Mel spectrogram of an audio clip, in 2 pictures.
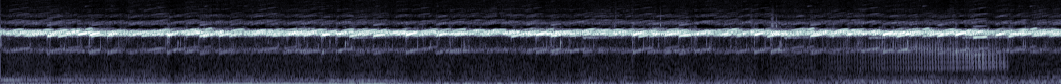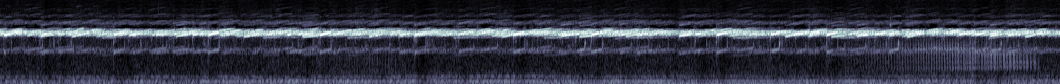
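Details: Spring peepers calling in a dense chorus from a frog pond at night early in the year: a steady, shrill, high peeping wall of sound without pauses, with a brief lower sliding sound around the middle and a faint low rumble beneath.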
